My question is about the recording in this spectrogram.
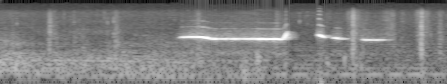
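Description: A person whistling two notes: a long, nearly level note that flicks upward at its end, then a shorter note that slides down.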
